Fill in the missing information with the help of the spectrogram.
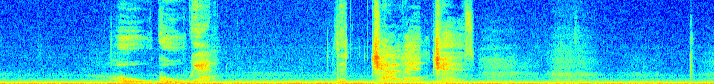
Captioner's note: breathes heavily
